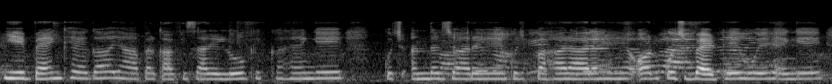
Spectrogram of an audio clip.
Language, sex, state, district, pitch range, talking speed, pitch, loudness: Hindi, female, Andhra Pradesh, Anantapur, 255-275 Hz, 175 wpm, 265 Hz, -22 LUFS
